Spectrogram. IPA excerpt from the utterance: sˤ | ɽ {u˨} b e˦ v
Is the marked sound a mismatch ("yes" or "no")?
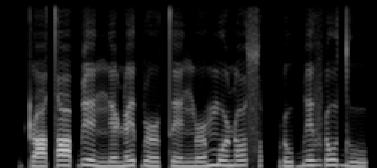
no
